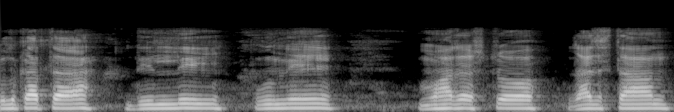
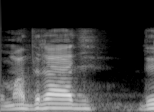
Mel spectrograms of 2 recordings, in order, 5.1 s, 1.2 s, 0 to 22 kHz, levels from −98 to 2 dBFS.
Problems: continuous background conversations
